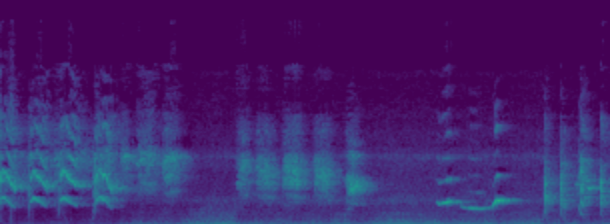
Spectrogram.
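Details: Indian ringneck parakeet chirping: a few quick arched chirps open, followed by raspy squawking bursts, then a drawn-out whistled note that dips and rises, ending in short sharp chirps.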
